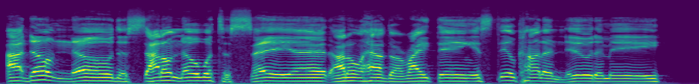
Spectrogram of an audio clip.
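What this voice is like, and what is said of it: Imitates another person's voice. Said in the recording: “your impression”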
